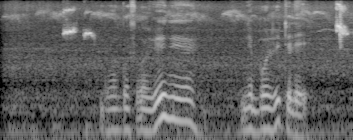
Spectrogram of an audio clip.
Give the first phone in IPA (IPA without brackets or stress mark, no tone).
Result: b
